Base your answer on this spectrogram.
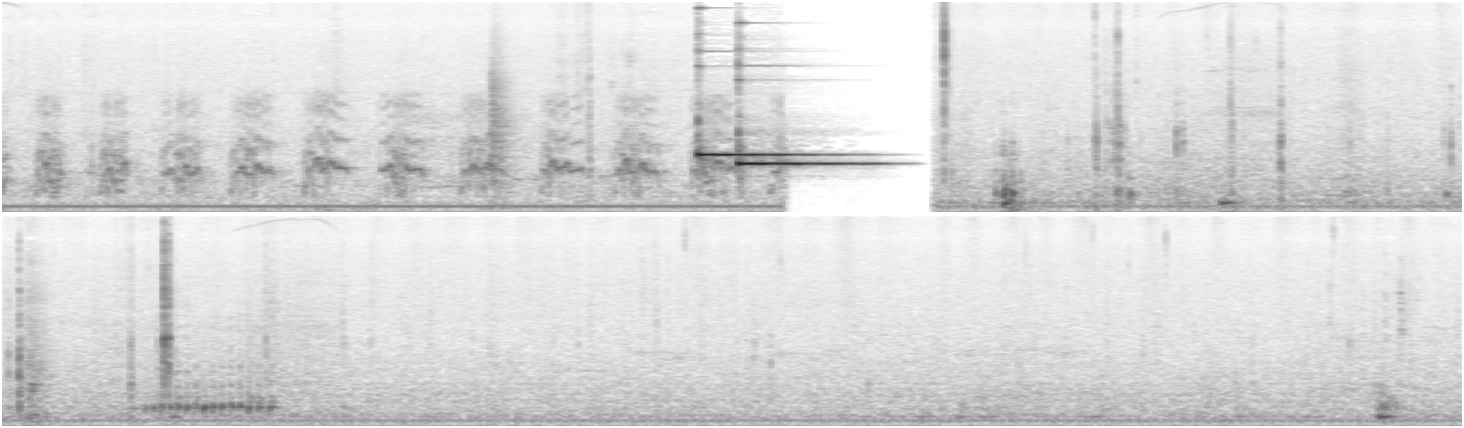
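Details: A pet guinea pig, indoors, squeaks softly while being held, giving a steady series of short harmonic cries about twice per second for four seconds, then a bright chime rings out, followed by scattered clicks and handling noises over a low room hum.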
